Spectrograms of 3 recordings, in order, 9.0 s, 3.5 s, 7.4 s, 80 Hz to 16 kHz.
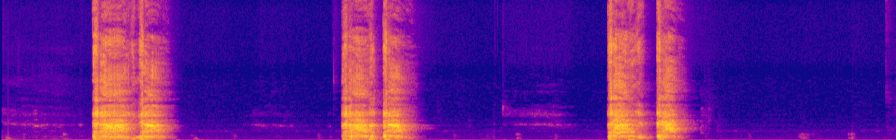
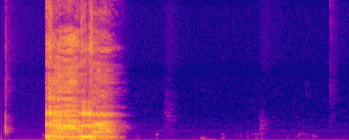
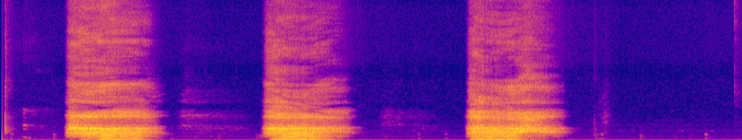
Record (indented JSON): {
  "three_cough_length": "9.0 s",
  "three_cough_amplitude": 32662,
  "three_cough_signal_mean_std_ratio": 0.36,
  "cough_length": "3.5 s",
  "cough_amplitude": 32661,
  "cough_signal_mean_std_ratio": 0.37,
  "exhalation_length": "7.4 s",
  "exhalation_amplitude": 32661,
  "exhalation_signal_mean_std_ratio": 0.49,
  "survey_phase": "beta (2021-08-13 to 2022-03-07)",
  "age": "65+",
  "gender": "Male",
  "wearing_mask": "No",
  "symptom_cough_any": true,
  "smoker_status": "Current smoker (1 to 10 cigarettes per day)",
  "respiratory_condition_asthma": false,
  "respiratory_condition_other": false,
  "recruitment_source": "REACT",
  "submission_delay": "1 day",
  "covid_test_result": "Negative",
  "covid_test_method": "RT-qPCR"
}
